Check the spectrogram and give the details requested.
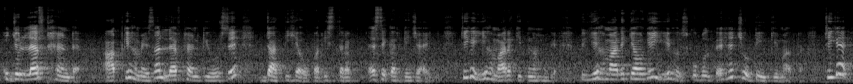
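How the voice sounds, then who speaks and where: A woman teacher talks quickly in a fairly high voice. She explains a grammar lesson point by point and keeps asking whether it is clear. Faint background noise sits under her voice. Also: rough recording. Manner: explains step by step, often asks "clear?" and says "okay".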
